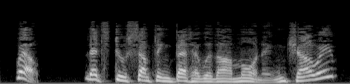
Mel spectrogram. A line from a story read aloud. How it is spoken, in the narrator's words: this interviewer snapped shut his steno pad and said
